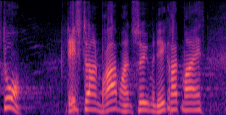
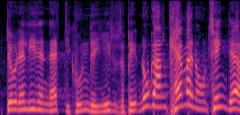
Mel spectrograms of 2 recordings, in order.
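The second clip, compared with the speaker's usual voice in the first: plain reading voice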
